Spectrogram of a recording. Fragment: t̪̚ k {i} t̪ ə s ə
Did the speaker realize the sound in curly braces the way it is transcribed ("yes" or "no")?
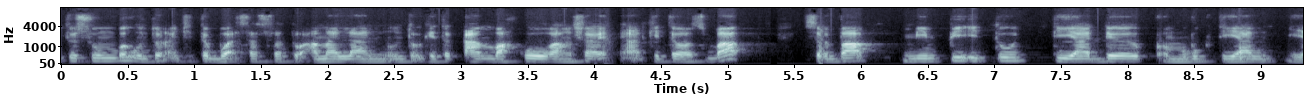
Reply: yes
